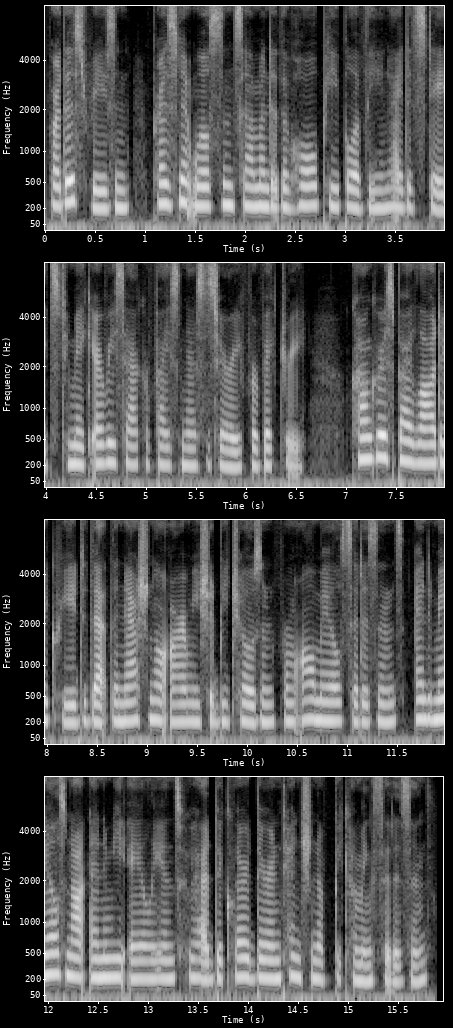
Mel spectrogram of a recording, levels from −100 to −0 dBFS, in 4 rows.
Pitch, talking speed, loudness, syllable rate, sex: 210 Hz, 180 wpm, -20 LUFS, 6.0 syllables/s, female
